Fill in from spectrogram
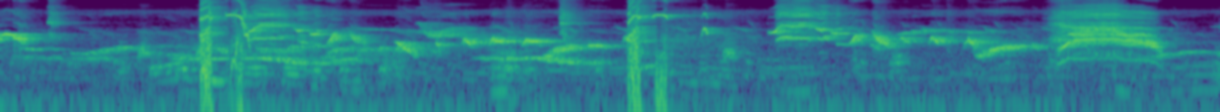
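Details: An Oriental magpie-robin (kacer) delivering a rich isian: sliding whistled notes, quick warbles and two sharp clicks, ending in a bright burst of high chatter.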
